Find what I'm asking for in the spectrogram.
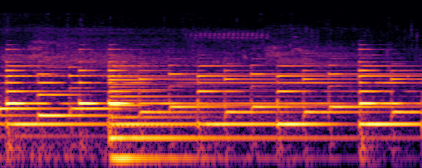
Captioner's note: wildlife chatters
